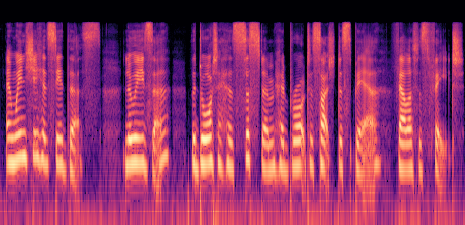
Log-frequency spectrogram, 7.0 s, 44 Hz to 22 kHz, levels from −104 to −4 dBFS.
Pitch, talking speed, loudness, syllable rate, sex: 230 Hz, 170 wpm, -17 LUFS, 4.0 syllables/s, female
